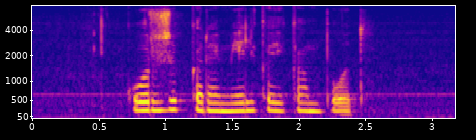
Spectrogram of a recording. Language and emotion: Russian, neutral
